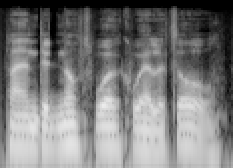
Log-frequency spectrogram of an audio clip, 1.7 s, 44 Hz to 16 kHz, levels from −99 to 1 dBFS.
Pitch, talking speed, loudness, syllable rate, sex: 90 Hz, 240 wpm, -16 LUFS, 4.2 syllables/s, male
